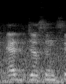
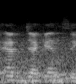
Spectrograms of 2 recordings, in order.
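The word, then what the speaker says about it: adjacency: এটাকে বলে দেখেন বইয়ে লেখা আছে এডজাসেন্সি ম্যাট্রিক্স। এটাকে কেউ ইংরেজি উচ্চারণ এডজাকেন্সি।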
